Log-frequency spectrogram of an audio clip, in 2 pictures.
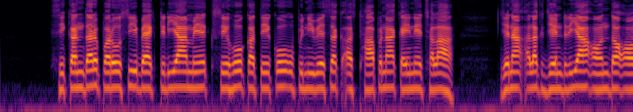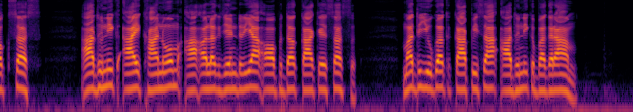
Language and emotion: Maithili, neutral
